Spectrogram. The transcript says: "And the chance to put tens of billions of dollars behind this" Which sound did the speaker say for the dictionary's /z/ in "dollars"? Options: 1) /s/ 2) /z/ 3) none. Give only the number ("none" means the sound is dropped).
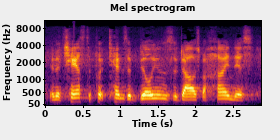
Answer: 2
